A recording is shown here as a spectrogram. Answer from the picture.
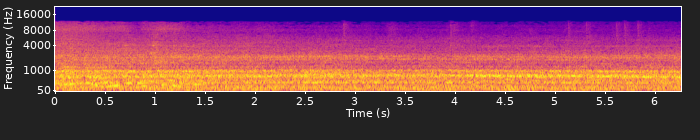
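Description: Alstom Metropolis C830 metro train running, heard from inside the car: a steady, even running and rolling noise with no breaks.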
